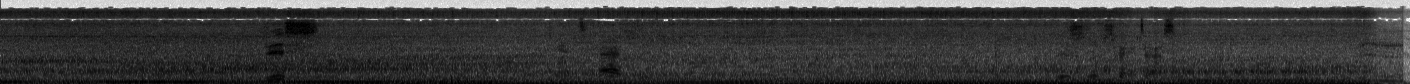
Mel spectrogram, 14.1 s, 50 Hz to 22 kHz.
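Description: Mercedes-AMG E43's twin-turbo V6 idling steadily, a low even hum that shifts slightly a few times, with faint voices over it; it cuts off abruptly at the end.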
